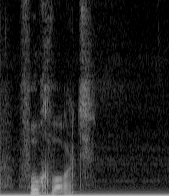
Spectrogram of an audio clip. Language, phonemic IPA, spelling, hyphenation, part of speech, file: Dutch, /ˈvux.ʋoːrt/, voegwoord, voeg‧woord, noun, Nl-voegwoord.ogg
- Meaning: conjunction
